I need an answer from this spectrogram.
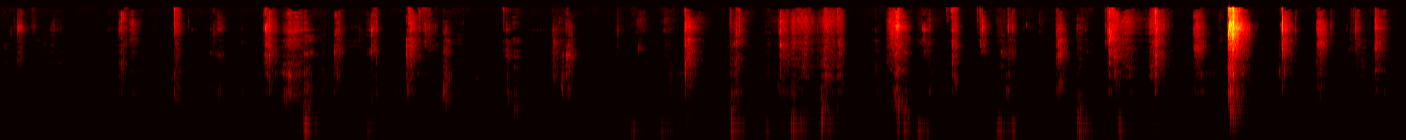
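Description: Mouth sounds of chewing rice and pork curry eaten by hand: irregular wet chewing clicks and lip smacks, with one louder smack near the end.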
